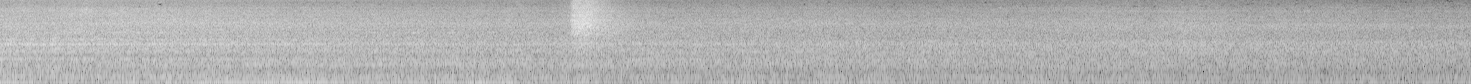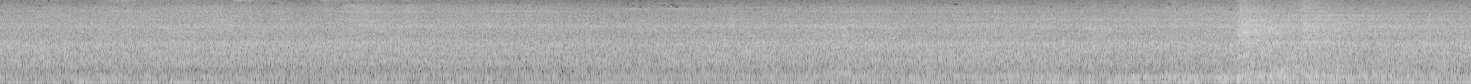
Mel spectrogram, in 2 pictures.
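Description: Diesel train engine running with a low, steady hum that fades away over the first several seconds, leaving a steady rumble. A sharp click comes about six seconds in, and another engine hum builds near the end.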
